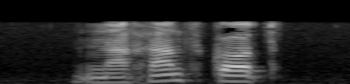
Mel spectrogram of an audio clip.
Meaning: envious, jealous
- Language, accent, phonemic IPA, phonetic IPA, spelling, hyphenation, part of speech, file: Armenian, Eastern Armenian, /nɑχɑnd͡zˈkot/, [nɑχɑnd͡zkót], նախանձկոտ, նա‧խանձ‧կոտ, adjective, Hy-նախանձկոտ.ogg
